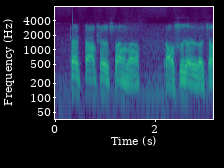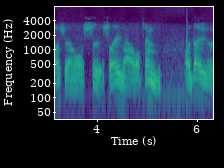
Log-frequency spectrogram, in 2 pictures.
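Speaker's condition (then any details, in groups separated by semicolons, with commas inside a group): Congenital muscular dystrophy; present from birth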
